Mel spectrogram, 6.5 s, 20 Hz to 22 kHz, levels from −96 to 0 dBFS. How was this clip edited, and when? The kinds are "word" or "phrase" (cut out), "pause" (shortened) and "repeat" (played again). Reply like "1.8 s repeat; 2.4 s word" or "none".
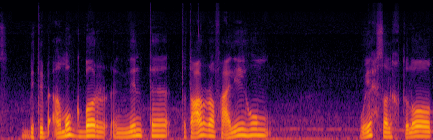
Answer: none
